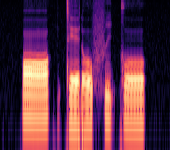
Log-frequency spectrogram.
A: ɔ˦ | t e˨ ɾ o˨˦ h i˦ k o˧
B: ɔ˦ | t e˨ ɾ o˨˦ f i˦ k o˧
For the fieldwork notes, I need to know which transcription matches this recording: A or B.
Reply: B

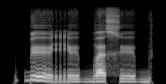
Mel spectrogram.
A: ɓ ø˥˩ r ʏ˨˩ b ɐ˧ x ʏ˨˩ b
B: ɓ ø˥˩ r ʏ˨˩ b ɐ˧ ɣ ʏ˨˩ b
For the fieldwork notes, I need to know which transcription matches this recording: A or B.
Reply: A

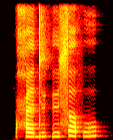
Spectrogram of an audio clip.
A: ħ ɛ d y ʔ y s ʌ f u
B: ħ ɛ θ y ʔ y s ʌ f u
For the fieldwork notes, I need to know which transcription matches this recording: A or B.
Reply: A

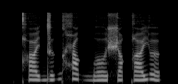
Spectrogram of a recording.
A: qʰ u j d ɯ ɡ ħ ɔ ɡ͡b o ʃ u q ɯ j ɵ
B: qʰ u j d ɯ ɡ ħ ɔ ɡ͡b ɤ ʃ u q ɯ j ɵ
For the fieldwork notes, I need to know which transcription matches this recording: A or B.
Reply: A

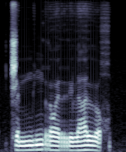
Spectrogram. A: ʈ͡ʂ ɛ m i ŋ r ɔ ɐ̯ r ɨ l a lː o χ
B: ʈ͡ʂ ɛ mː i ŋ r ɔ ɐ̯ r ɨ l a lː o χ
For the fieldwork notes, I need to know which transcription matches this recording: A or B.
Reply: B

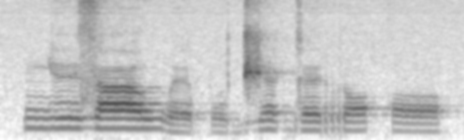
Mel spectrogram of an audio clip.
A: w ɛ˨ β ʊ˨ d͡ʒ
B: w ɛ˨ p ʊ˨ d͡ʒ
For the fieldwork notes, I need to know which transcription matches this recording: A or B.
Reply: B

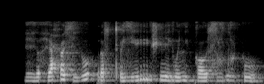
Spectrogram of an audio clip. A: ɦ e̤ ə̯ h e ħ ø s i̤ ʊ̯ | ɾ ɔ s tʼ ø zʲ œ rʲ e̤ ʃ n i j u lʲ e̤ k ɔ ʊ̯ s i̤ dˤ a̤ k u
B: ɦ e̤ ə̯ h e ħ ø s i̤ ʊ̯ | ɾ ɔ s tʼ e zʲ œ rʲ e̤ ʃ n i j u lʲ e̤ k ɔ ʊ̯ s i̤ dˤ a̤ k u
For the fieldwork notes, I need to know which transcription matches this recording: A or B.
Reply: A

